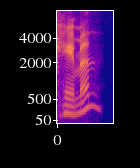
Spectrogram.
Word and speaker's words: Cayman: Grand Cayman? Grand Cayman? By the way, you have to say Cayman. That's how they say it. They don't say Cayman, they say Grand Cayman.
